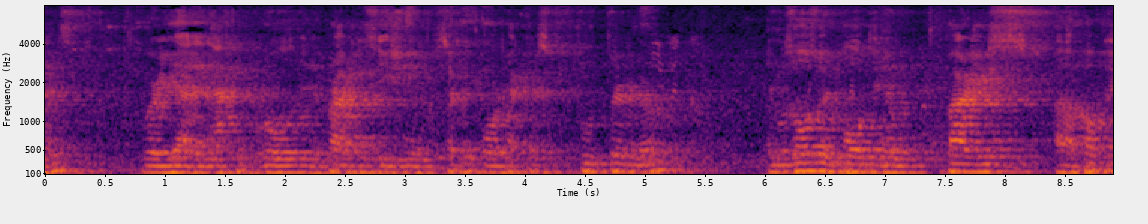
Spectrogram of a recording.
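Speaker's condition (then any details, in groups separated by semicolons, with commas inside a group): No condition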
